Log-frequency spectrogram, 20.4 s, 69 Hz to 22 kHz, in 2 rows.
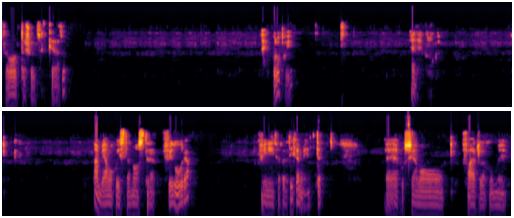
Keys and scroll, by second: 0.8 h, 6.2 super+d, 6.8 v, 9.8 v, 19.8 super++.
